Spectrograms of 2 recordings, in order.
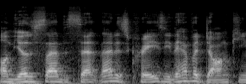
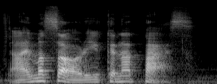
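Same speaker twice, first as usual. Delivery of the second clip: horrible, bad fake Italian accent; 3 dB louder than usual. Retelling a scene with Ricky and Ethel, voicing the official stopping them: horrible Italian accent. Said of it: "He says with my horrible Italian accent".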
